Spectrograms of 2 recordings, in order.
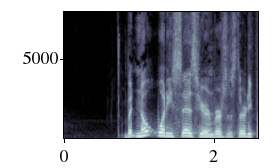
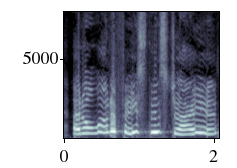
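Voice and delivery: whiny crybaby. Retold or imitated. Preacher mimicking a frightened believer, high mock crybaby whine. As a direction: play a scared child whimpering about the ball. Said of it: "like a whiny crybaby".

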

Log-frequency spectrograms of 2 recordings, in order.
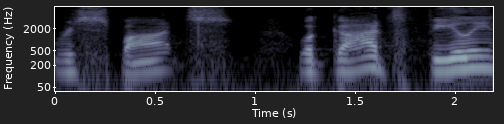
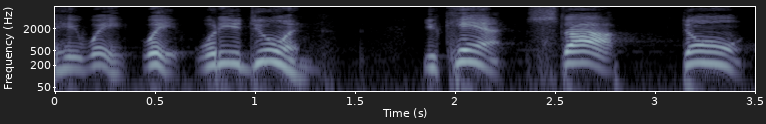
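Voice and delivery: urgent warning; 6 semitones higher than usual. Retold or imitated. People urgently warning someone.

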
